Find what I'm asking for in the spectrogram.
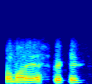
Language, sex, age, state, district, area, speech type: Gujarati, male, 30-45, Gujarat, Narmada, rural, conversation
